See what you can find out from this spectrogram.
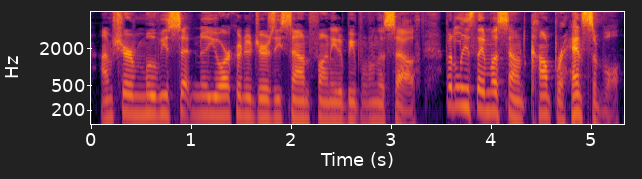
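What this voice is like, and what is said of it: Northeastern American accent. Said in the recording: “I know I have a Northeastern accent”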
